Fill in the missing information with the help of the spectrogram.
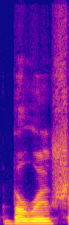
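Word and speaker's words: Baruch: shoes his name is isaac baroosh i think is how you say it b-a-r-u-c-h it's just so no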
